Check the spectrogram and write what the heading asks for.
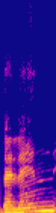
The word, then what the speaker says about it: Belém: the city of of Balem um pronounced Ben in Portuguese if you want to be um um totally appropriate with your pronunciations there. It sounds more like an N than an M.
